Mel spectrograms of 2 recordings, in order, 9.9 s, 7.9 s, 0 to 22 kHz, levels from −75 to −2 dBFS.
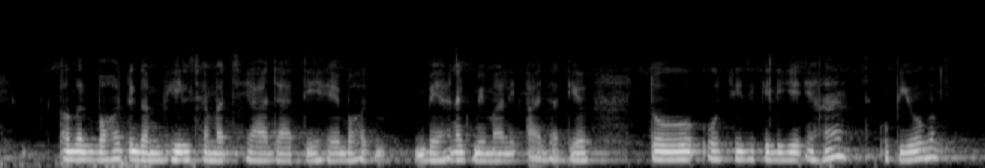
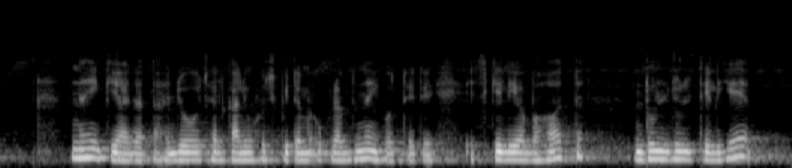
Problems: constant background noise, background conversations at intervals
